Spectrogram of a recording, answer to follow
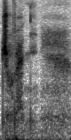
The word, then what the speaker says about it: Giovanni: Le prénom Giovanni, comme vous pouvez voir au début ça s'écrit G-I-O, du coup pour que ça fasse pour que ça fasse le son Joe.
